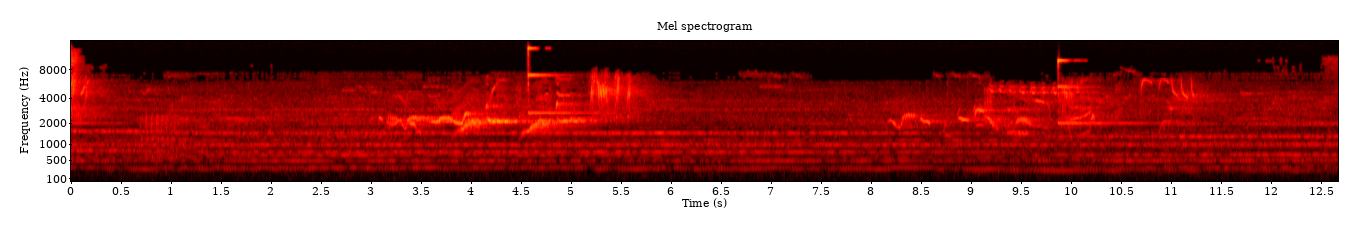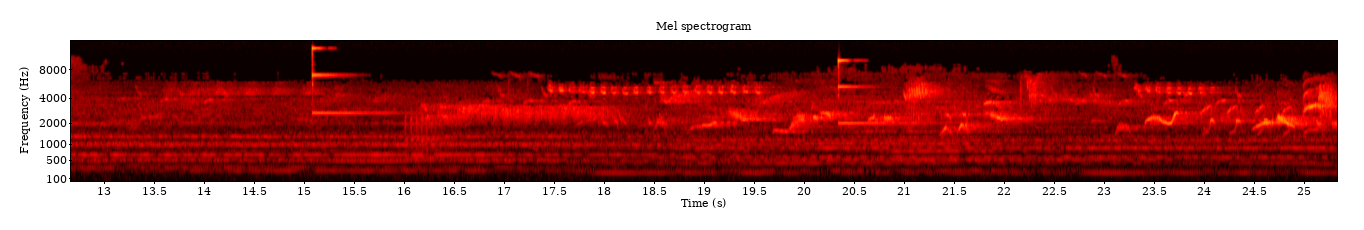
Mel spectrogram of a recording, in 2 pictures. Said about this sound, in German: Hörst du, wie die Vögel miteinander in Kontakt sind? In welchen Frequenzen und Variationen sie singen und sich mitteilen?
